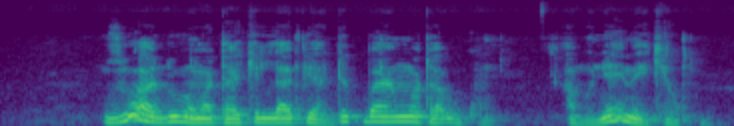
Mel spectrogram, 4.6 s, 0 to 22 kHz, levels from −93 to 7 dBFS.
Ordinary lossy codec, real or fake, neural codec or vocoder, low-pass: none; real; none; 19.8 kHz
